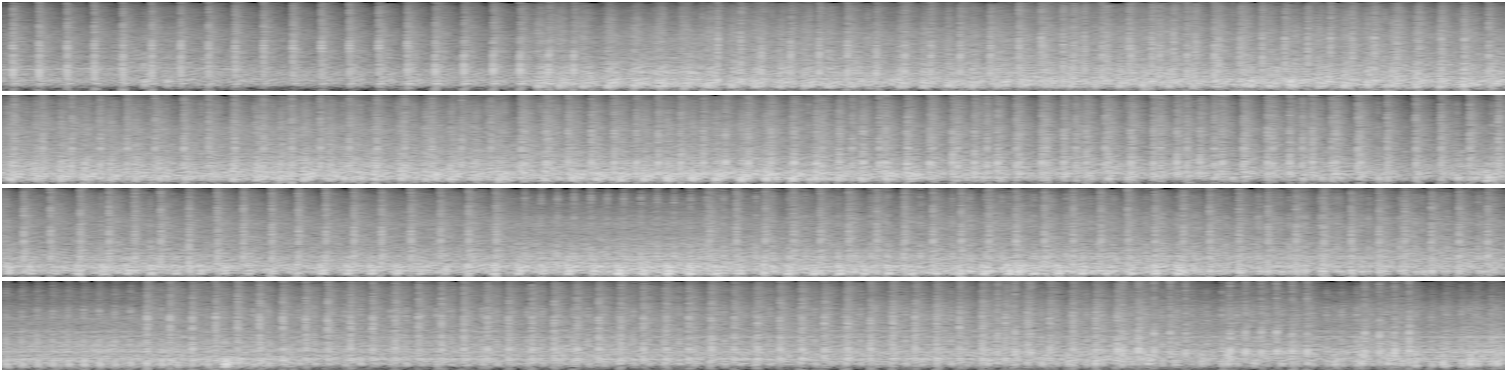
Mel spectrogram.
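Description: Continuous automatic machine-gun fire: a dense, unbroken rattle of rapid shots.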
